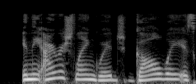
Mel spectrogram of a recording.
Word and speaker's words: Galway: In English, Galway is pronounced as Galway. The first part, Gal, rhymes with call, while the second part sounds like way.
